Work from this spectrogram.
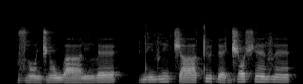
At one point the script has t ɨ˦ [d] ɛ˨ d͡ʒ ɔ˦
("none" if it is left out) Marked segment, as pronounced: ɗ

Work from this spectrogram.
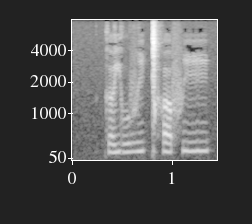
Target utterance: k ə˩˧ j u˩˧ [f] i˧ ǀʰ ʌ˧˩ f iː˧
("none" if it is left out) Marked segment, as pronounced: v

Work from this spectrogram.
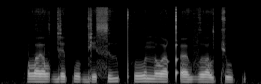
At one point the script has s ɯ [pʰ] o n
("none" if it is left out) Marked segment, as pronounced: pʰ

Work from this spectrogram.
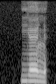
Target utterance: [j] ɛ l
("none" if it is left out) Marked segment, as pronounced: j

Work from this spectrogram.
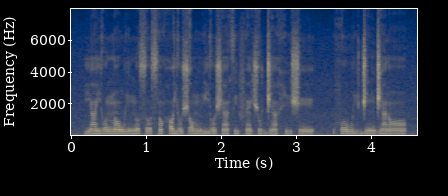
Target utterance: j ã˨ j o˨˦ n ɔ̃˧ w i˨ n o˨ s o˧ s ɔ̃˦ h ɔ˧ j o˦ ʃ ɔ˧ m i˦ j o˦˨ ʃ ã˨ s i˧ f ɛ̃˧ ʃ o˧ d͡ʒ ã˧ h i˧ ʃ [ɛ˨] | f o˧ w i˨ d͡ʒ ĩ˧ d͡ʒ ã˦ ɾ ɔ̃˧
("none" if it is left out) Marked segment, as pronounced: e˨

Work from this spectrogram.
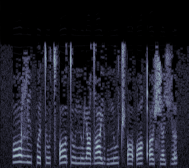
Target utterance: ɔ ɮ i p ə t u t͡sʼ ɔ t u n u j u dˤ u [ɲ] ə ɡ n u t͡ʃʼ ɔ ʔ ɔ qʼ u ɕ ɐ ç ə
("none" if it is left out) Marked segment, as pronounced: j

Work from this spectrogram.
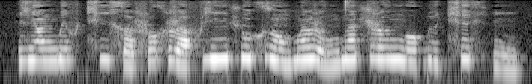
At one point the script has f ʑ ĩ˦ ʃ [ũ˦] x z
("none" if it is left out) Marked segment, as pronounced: ũ˦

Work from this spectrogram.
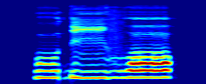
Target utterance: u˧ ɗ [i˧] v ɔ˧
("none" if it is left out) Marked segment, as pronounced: iː˧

